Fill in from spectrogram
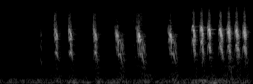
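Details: Scaly-breasted munia in full song, singing one of three song variations with fill-ins of house sparrow, red siskin and canary phrases: a run of short high chirps that speeds into a quick, evenly spaced rattle of bright notes at the end.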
